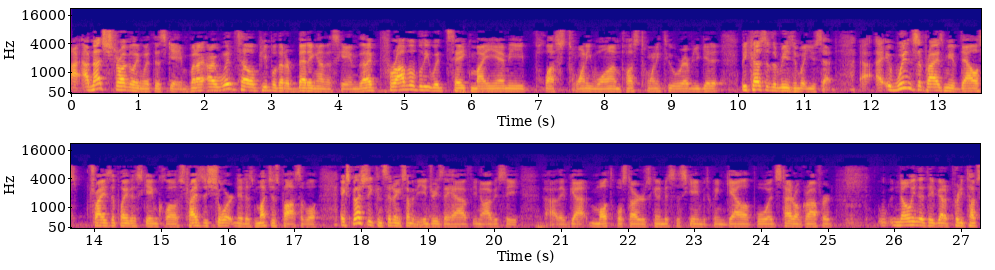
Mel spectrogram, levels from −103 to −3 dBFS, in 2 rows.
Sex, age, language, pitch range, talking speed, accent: male, 20-39, English, 115-140 Hz, 200 wpm, American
